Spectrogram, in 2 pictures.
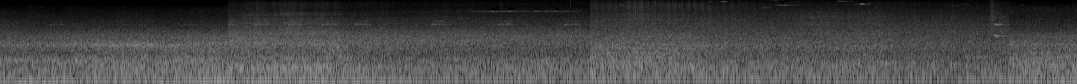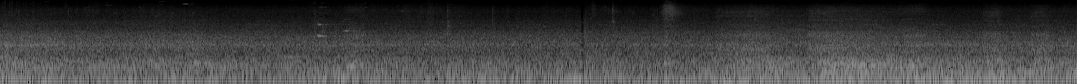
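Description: Steady city road traffic: a continuous wash of passing cars on a busy multi-lane road. A faint, regular high beeping runs for a few seconds early in the traffic noise.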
